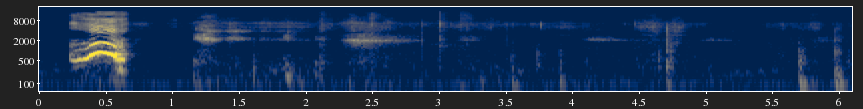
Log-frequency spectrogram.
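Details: Beagle puppies taking their first steps indoors; one loud, sharp, arching yelp opens, followed by a few faint thin squeaks and small scuffling sounds in a quiet room.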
